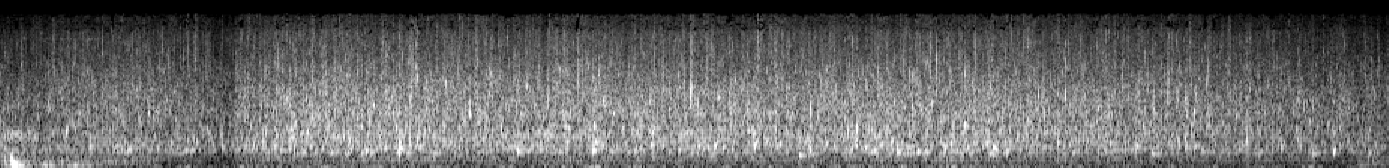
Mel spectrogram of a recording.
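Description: River water flows steadily over rocks, a continuous babbling with bright splashy detail and no pauses, heard alone without any voices.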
